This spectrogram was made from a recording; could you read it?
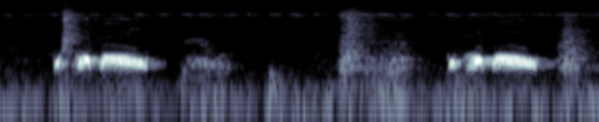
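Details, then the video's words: Morning song of a captive spotted dove near Hanoi, Vietnam: two soft, throaty coo phrases with a quick broken start and drawn-out end, separated by a sharp knock and rustling. "tiếng chim cu đẻ"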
